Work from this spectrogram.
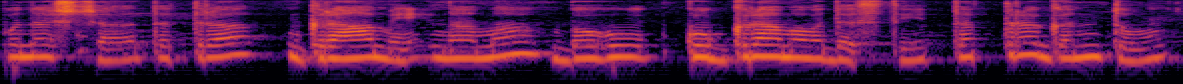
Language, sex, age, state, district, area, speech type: Sanskrit, female, 18-30, Karnataka, Uttara Kannada, rural, spontaneous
